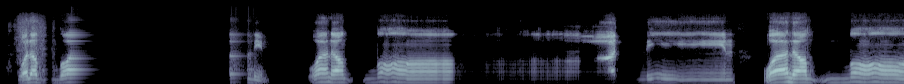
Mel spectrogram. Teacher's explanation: panjangnya kurang lebih itu 6 harokat ditambah dha-nya itu huruf tasydid, yang mana tasydid itu artinya harus ditekan. Juga ada lam di situ tasydid dan itu juga harus ditekan.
